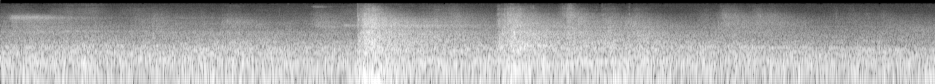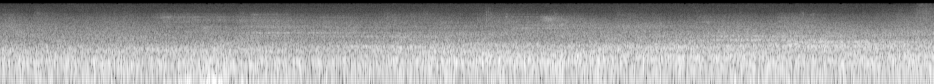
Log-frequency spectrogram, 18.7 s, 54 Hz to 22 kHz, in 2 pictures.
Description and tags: mbkl entrance near1
ambient recording of the entrance to the main foyer of the "museum der bildenden künste" (museum of art) in leipzig/germany, taken from close vicinity.voices of visitors and large doors swinging.this file is part of the sample-pack "muzeum"recording was conducted with a zoom h2 with the internal mics set to 90° dispersion.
